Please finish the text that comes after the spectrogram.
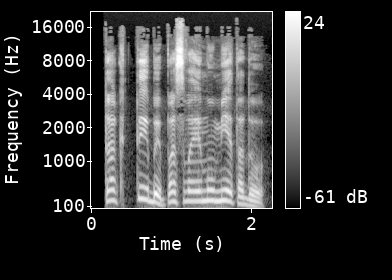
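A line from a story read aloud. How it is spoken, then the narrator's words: Chuckled. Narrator (Russian): хохотнул Саня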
